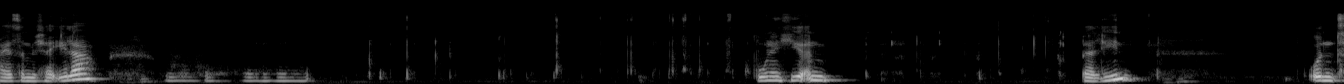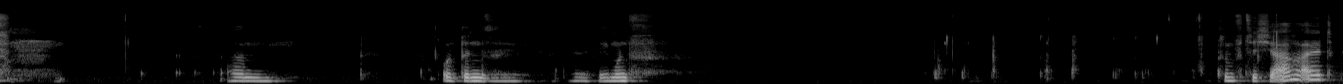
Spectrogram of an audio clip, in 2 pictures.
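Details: Woman, 57, who stutters, introducing herself before a stuttering trial training, nervous in front of strangers, with long blocks between words; stuttering.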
